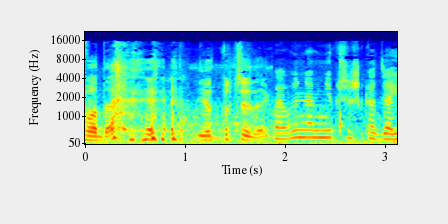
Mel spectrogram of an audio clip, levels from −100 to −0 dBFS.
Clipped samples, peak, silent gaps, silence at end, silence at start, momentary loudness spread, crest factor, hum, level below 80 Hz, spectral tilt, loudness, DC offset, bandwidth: under 0.1%; -4 dBFS; none; 0 s; 0 s; 7 LU; 18 dB; none; -44 dBFS; -5 dB/octave; -24 LUFS; under 0.1%; 16 kHz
